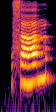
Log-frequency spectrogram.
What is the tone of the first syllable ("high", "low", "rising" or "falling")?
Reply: rising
